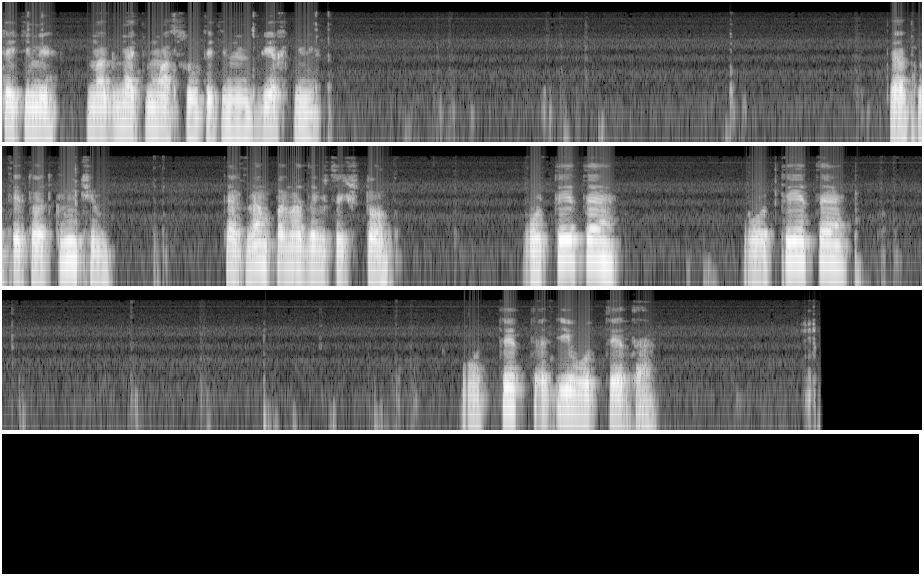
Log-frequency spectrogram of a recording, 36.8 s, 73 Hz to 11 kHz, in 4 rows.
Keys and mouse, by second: 0.1 click, 1.8 middle click, 3.1 click, 4.3 shift+click, 5.4 shift+click, 7.3-8.6 middle drag, 9.3 shift+click, 10.7 click, 11.6 middle click, 13.3 middle click, 14.6 click, 16.6 shift+click, 18.1 shift+click, 19.8 middle click, 22.3 shift+click, 23.8 shift+click, 26.8 KP_1.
